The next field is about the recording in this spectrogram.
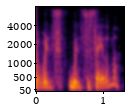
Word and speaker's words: Winston-Salem: We shall go back to Winston-Salem. Have I said that right? – Yeah.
